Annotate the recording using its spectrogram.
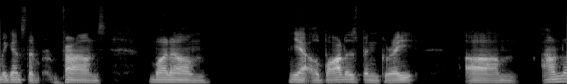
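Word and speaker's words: Obada: Yeah, Obata.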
